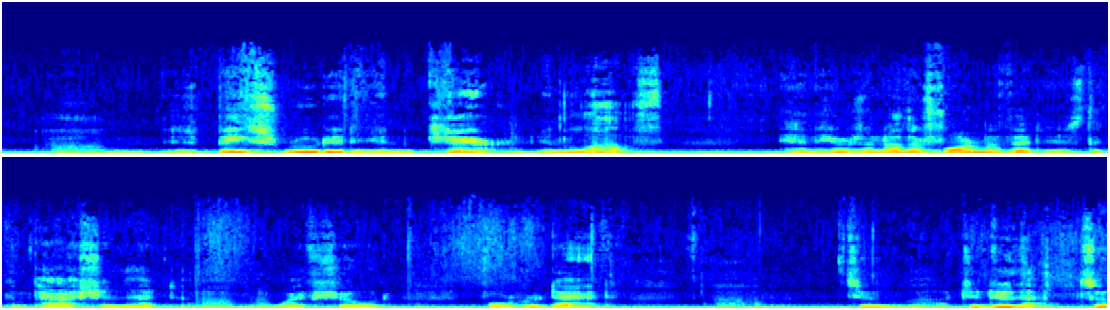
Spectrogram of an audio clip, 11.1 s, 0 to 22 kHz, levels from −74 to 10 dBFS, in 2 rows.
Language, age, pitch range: English, 50-69, 100-115 Hz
